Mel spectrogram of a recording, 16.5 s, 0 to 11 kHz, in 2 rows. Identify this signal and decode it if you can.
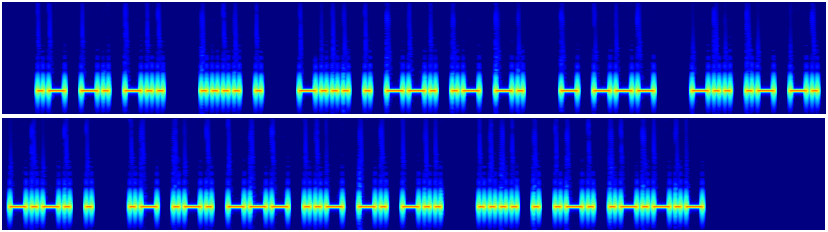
Morse code, heard as a keyed tone, about 21 wpm, 700 Hz. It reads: AND HE BEGAN TO DANCE AROUND HER.
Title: Sentences from Top 1000 Words - Review Part 4 - 22wpm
